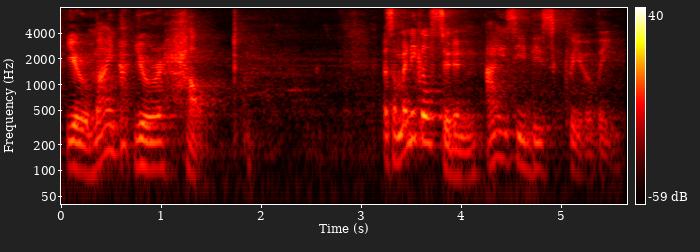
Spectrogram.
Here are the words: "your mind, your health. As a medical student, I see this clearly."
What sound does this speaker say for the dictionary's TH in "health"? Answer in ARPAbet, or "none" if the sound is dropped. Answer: T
